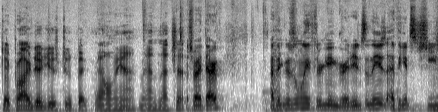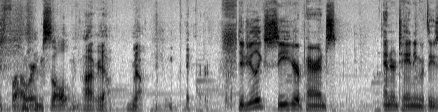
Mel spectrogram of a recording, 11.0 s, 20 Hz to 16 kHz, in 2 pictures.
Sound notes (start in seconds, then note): 7.3 laughing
